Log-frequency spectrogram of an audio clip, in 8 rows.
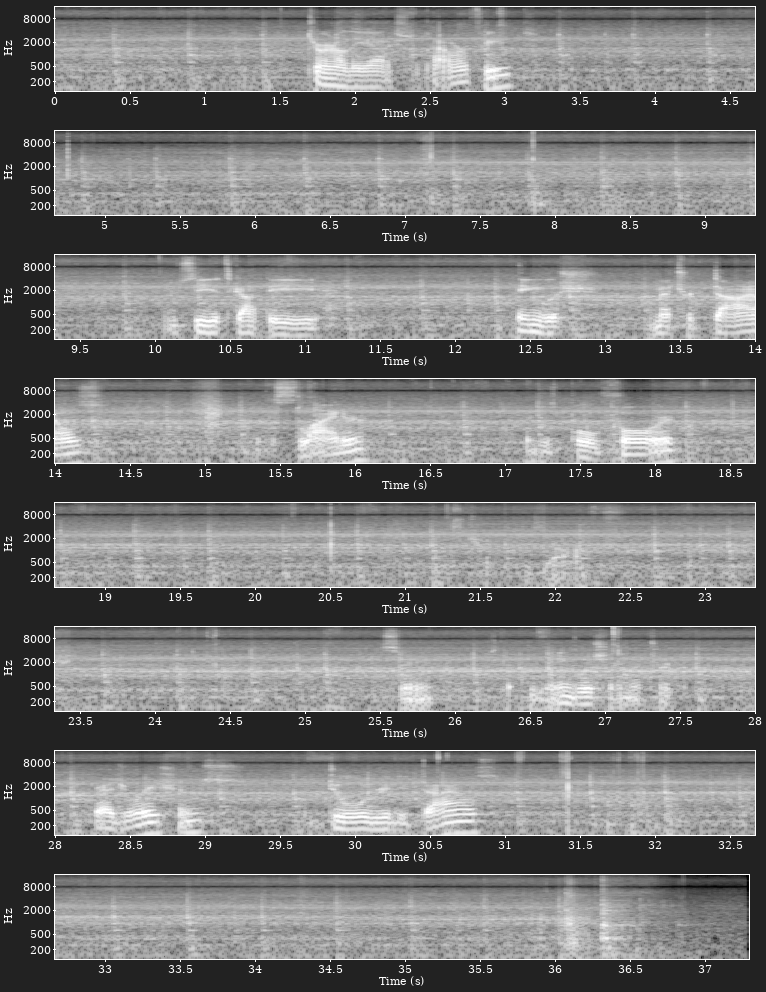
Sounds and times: Speech: 1.7s - 3.2s, 10.1s - 11.2s, 12.4s - 14.4s, 15.4s - 16.2s, 17.2s - 18.2s, 21.3s - 22.5s, 25.5s - 27.5s, 28.3s - 31.0s.

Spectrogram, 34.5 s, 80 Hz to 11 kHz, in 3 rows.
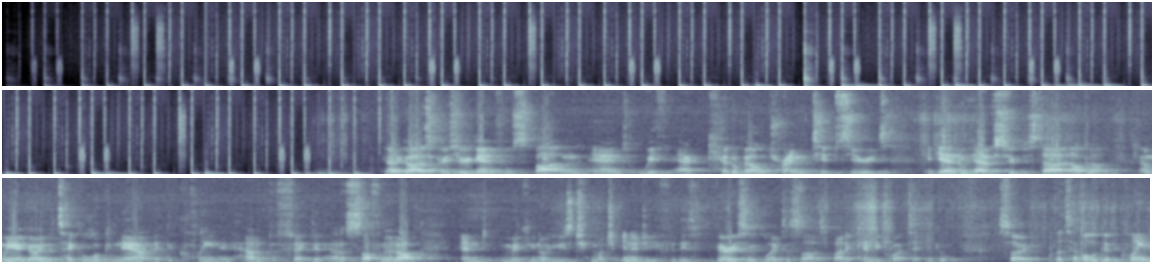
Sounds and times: Sampler: 0.1s - 16.0s.

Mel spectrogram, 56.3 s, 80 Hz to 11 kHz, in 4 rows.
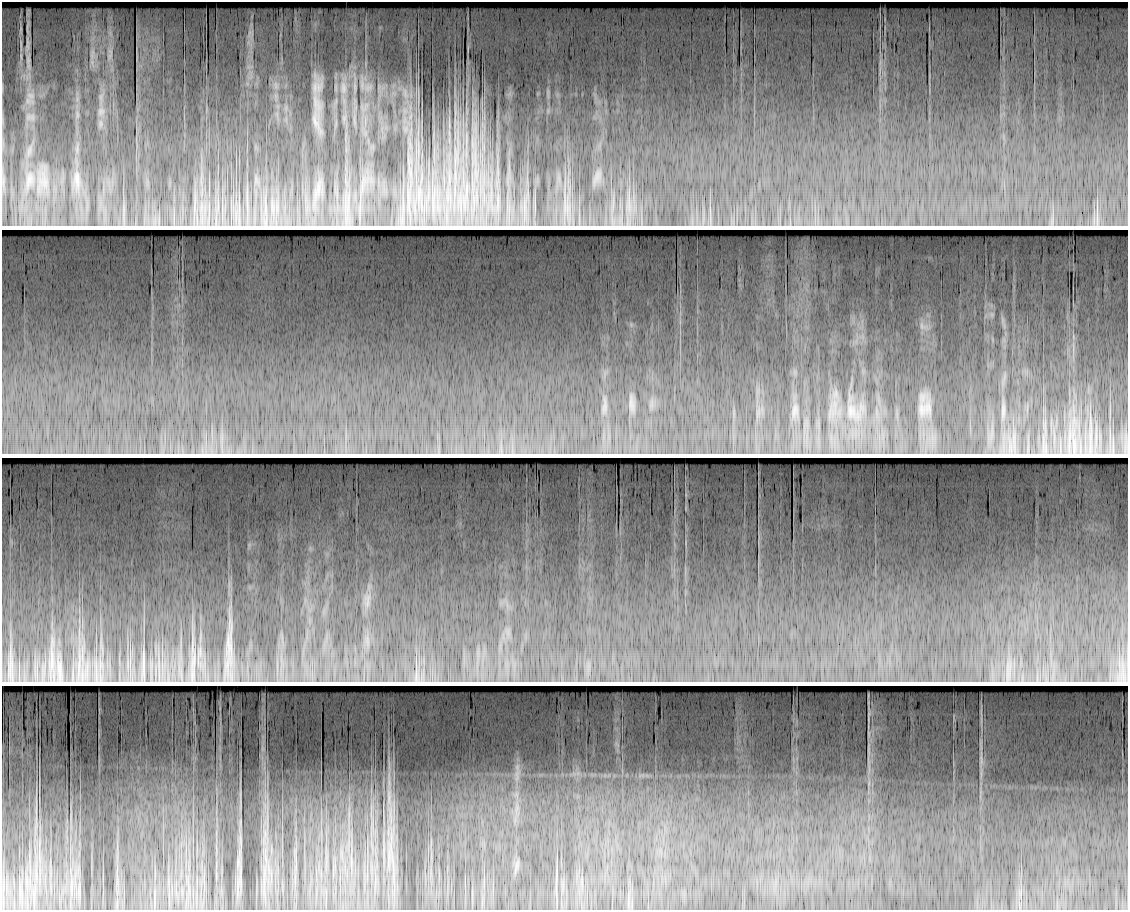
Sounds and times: Speech: 0.0s - 2.4s, 3.0s - 5.2s, 6.1s - 8.0s, 21.6s - 22.4s, 23.2s - 27.9s, 31.2s - 33.0s, 33.8s - 34.9s
Wind: 0.0s - 56.3s.

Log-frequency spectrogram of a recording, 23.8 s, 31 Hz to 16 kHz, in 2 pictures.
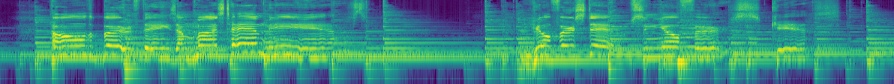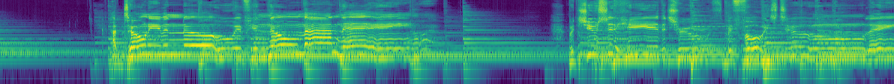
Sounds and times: Acoustic guitar: 0.0s - 23.8s.

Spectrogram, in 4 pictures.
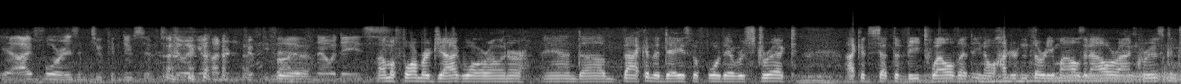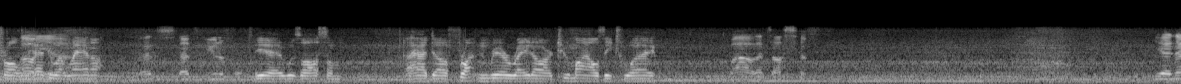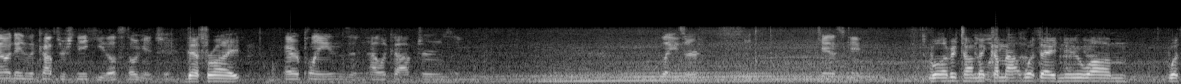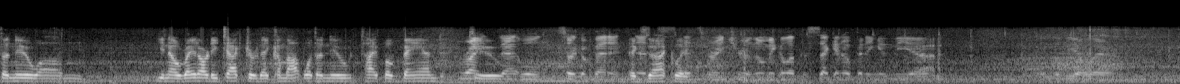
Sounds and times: Speech: 0.0s - 15.2s, 15.8s - 18.4s, 19.1s - 20.0s, 23.4s - 28.2s, 31.8s - 32.3s, 32.9s - 36.3s, 37.0s - 44.8s
Car: 0.0s - 47.2s.

